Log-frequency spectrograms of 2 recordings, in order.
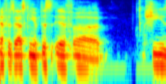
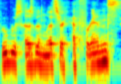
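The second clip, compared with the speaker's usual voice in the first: ordinary delivery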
